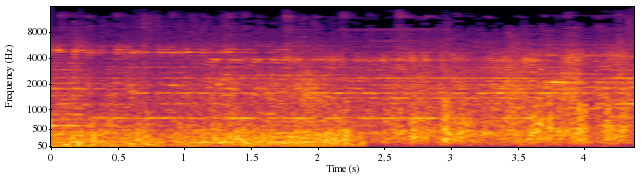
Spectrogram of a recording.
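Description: Tomorrowland Transit Authority PeopleMover car running along its elevated track, a low rumble that drops away about two and a half seconds in, under steady background music from the ride's onboard speakers.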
